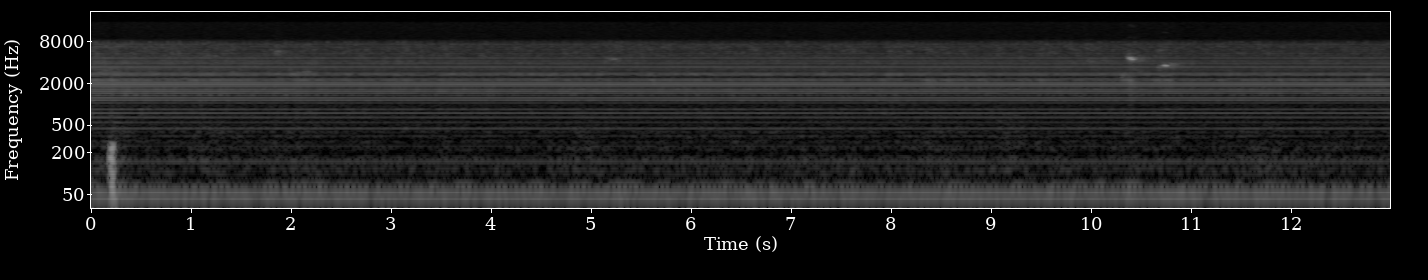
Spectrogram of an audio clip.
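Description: Near silence: a faint steady electrical hum and buzz from the recording setup, with a single mouse click just after the start and two faint ticks about ten seconds in.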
